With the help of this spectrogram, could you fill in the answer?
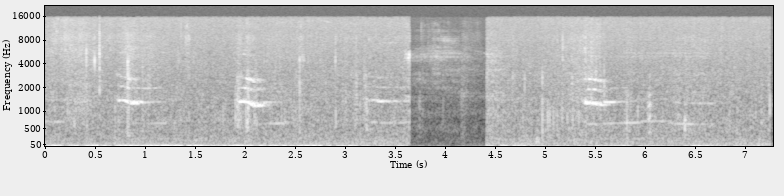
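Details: Rescued baby kittens Ashiro and Akuro, being fostered indoors, give repeated thin, high meows, each short and dipping at the end, spaced a second or so apart. There is one pause, and low rumbling handling noise underneath.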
